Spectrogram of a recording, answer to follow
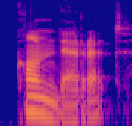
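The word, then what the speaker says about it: conderet: Konderet should be relatively simple too. The N and the D are split up, and the R begins the final syllable, konderet.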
